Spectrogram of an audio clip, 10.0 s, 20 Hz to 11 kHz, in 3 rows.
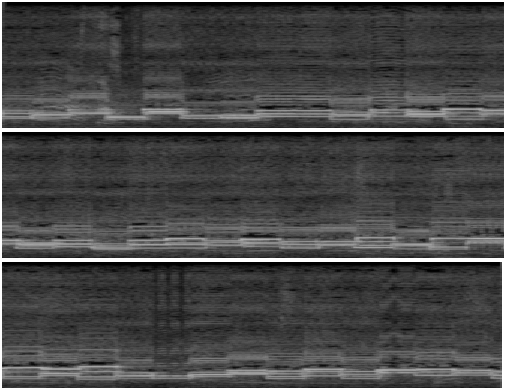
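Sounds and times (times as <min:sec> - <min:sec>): beeping synthesized tones: 0:00.0 - 0:10.0.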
